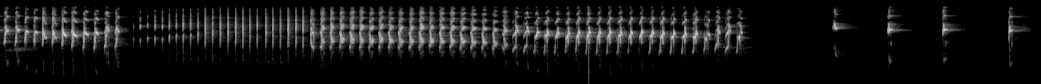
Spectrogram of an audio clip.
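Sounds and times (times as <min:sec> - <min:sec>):
lovebird calling: 0:00.0 - 0:07.5.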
